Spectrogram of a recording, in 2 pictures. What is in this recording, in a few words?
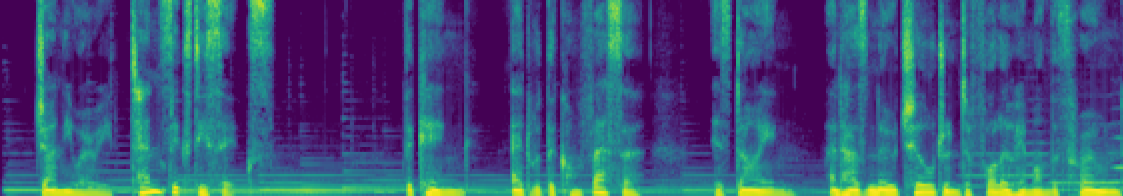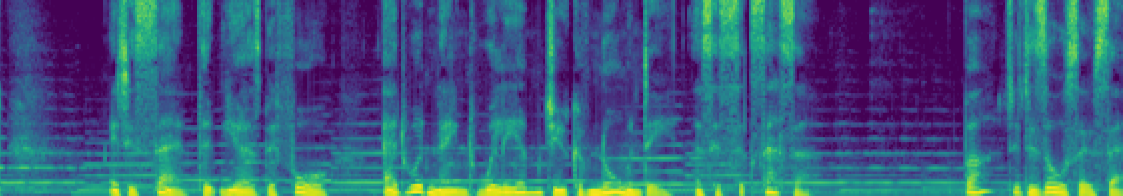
Narration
